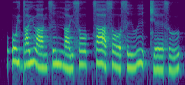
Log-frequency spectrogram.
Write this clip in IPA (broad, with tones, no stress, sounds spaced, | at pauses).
ʔ o˥˨ j d a˧˥ j ʋ aː˩ ŋ s i˧ m n a˩ j s ɤː˧ k̚ s aː˥˨ s ɤː˧˩ s i˩ ʋ iː˥˨ t̚ t͡ɕ eː˩ s ɯː˩˧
